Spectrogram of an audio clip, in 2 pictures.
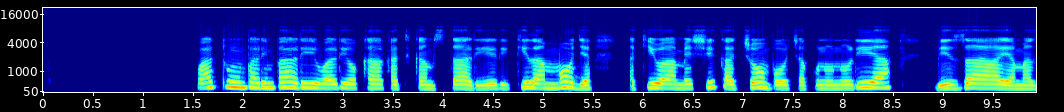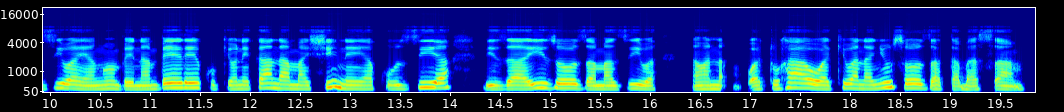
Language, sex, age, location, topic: Swahili, female, 25-35, Dar es Salaam, finance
